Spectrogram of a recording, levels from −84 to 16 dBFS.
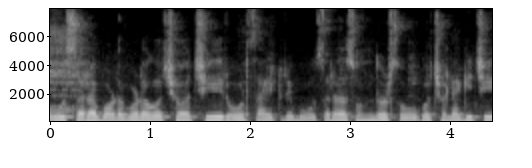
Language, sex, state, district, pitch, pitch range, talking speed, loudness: Odia, female, Odisha, Khordha, 210 Hz, 205-220 Hz, 215 wpm, -16 LUFS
